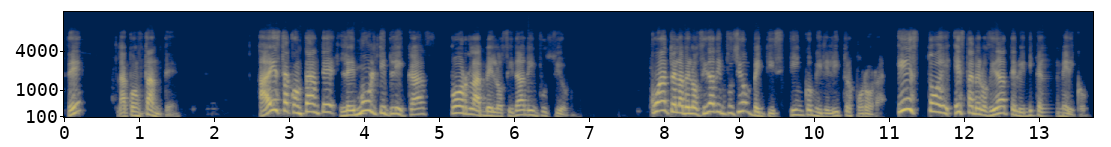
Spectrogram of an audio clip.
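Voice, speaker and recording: A man's voice: high-pitched, huge pitch swings, normal speed, muffled recording. A man with a Peruvian Spanish accent teaching an online nursing class over a video call, working through a calculation step by step and asking questions that he then answers himself. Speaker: nursing instructor.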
